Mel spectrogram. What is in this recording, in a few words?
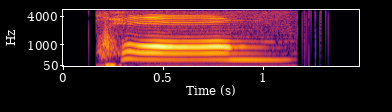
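"kwong3", Cantonese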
